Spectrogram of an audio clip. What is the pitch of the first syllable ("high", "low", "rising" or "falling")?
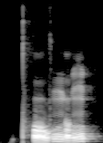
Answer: rising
